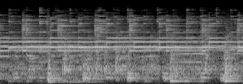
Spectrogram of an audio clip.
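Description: A ritual hand bell rung without pause over drumming on dholu drums, the drums keeping a steady beat of about three strokes a second.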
